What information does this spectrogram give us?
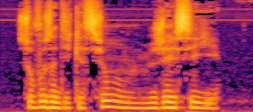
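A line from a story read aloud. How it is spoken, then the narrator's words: Woman's murmur. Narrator (French): murmura celle-ci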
